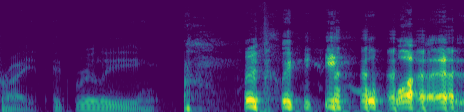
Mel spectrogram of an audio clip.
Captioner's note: both laugh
